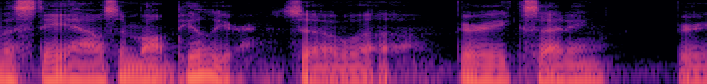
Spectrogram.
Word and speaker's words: Montpelier: the country montpelier vermont that's how you say it by the way montpelier peelier montpelier montpelier montpelier yeah i'm not gonna go with the super super uh intense french pronunciation of it because there's no need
